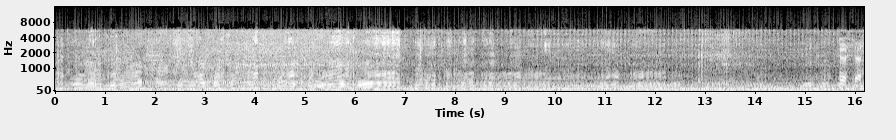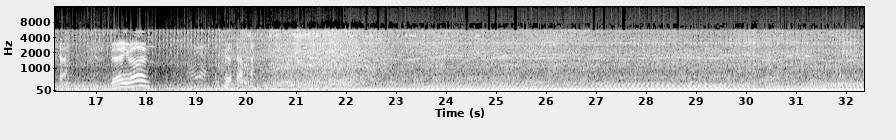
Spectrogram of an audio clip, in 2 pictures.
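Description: ATV engine running and revving, its pitch rising and falling again and again, then settling into a steady idle about two-thirds of the way through.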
